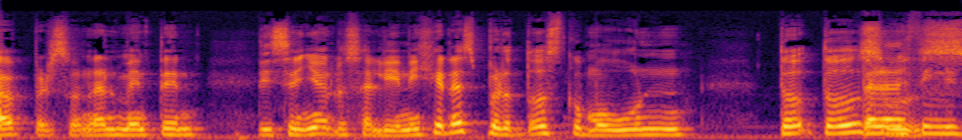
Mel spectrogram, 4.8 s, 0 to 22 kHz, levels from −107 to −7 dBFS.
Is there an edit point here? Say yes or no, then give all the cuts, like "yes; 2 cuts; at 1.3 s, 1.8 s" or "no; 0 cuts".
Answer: yes; 2 cuts; at 1.3 s, 2.8 s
